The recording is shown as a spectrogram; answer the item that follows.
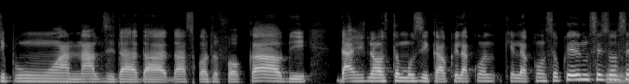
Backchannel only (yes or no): yes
